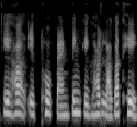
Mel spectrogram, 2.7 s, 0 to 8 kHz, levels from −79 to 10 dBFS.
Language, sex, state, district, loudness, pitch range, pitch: Chhattisgarhi, female, Chhattisgarh, Jashpur, -20 LUFS, 205-235 Hz, 220 Hz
